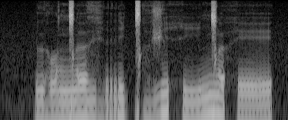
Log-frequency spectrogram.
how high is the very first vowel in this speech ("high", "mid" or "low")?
mid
